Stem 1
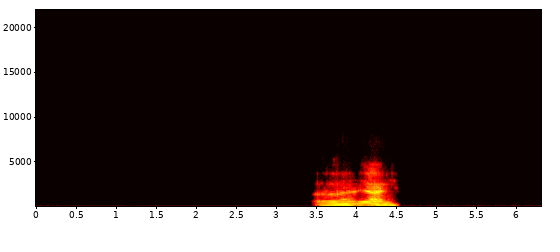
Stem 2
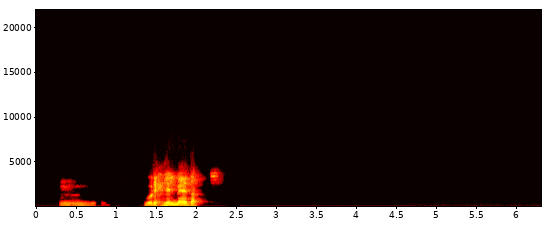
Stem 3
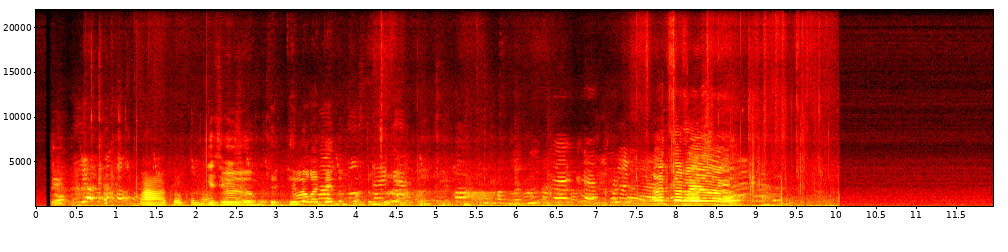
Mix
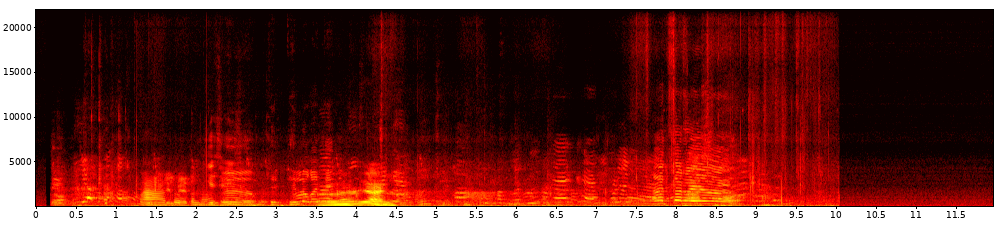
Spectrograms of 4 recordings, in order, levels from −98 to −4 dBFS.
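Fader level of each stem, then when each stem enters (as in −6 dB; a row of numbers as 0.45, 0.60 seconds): −0.5, −16.5, −14.0 decibels; 0.00, 0.00, 0.00 seconds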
